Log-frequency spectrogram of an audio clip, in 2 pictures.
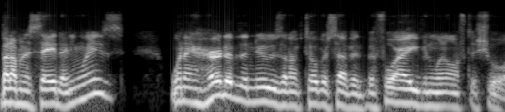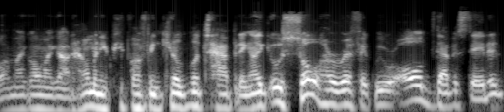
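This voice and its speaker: Over a quiet background, a man speaks very fast with an Arabic accent. His pitch is medium and his intonation lively. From Syria (Damascus). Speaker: immigration attorney and activist. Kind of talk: podcast interview. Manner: animated.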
